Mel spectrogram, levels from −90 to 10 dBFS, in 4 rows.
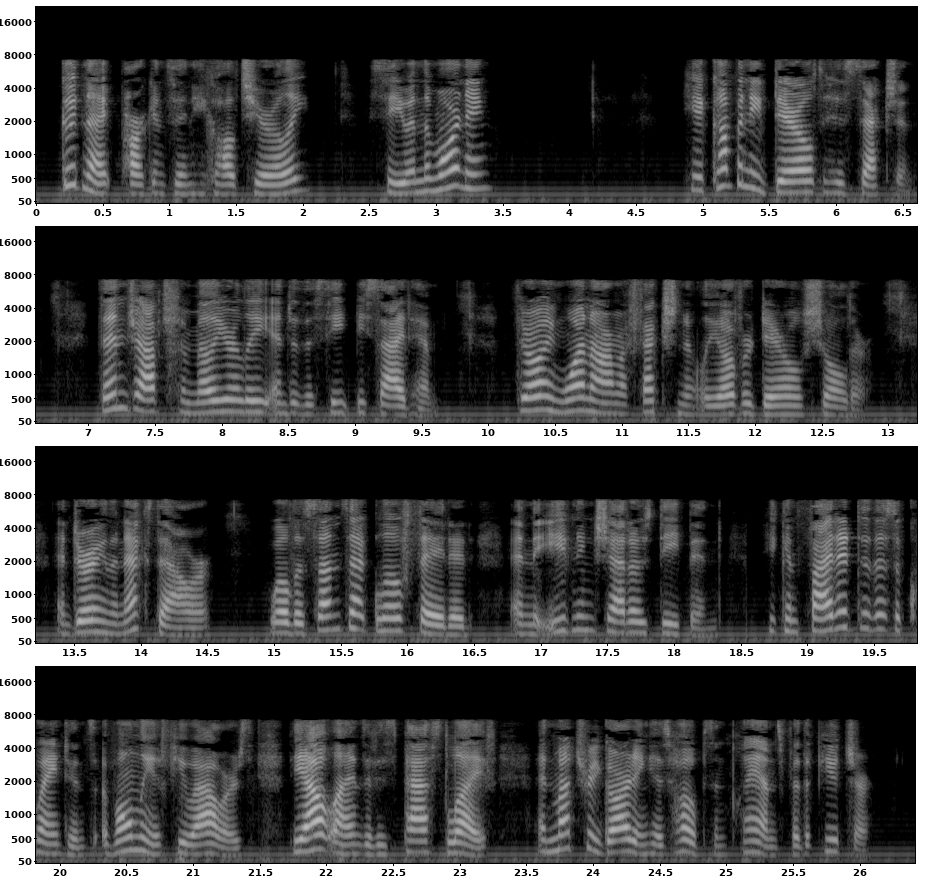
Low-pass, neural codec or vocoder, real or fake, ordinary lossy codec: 7.2 kHz; none; real; MP3, 48 kbps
